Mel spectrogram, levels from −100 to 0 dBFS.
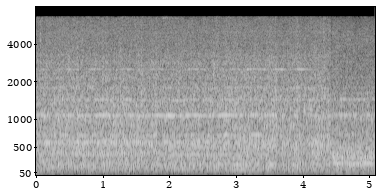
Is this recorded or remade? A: recorded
